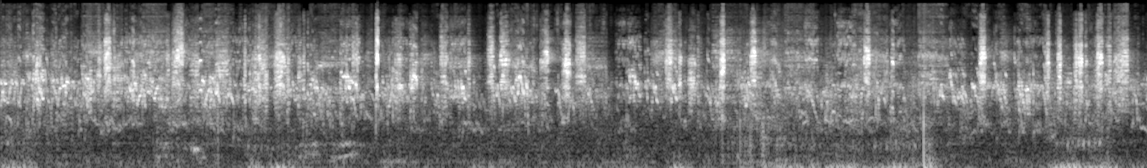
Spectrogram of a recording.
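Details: Steady high-pitched chattering from many budgerigars, quick chirps and scratchy squawks overlapping in a busy, unbroken stream with brief louder peaks.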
